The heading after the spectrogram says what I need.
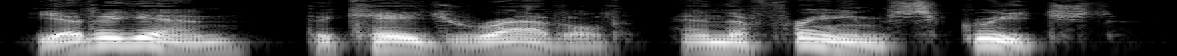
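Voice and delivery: ordinary delivery, nothing marked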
